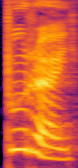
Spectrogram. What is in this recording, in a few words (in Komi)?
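"пырӧй", Komi, female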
